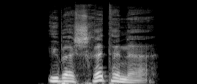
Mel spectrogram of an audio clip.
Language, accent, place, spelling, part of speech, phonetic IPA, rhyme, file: German, Germany, Berlin, überschrittene, adjective, [ˌyːbɐˈʃʁɪtənə], -ɪtənə, De-überschrittene.ogg
- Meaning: inflection of überschritten: 1. strong/mixed nominative/accusative feminine singular 2. strong nominative/accusative plural 3. weak nominative all-gender singular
